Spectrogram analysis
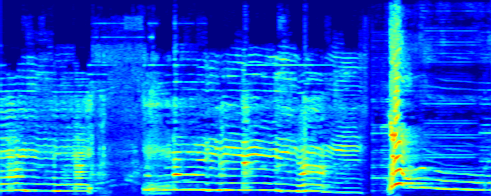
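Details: Pet dog making weird, human-like sounds: a sustained, steady, tonal howl held for about a second. It breaks off, resumes and slides slightly lower, then ends with a sharp yelp that rises and falls before tapering into a long wavering howl.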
